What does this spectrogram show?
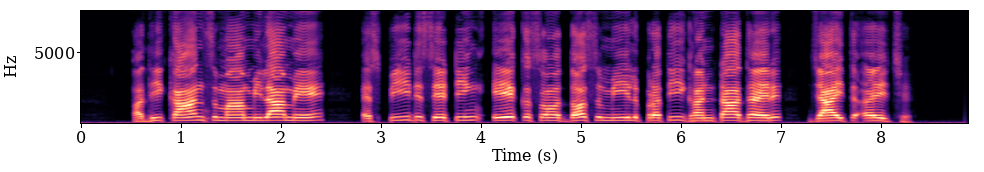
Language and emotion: Maithili, neutral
